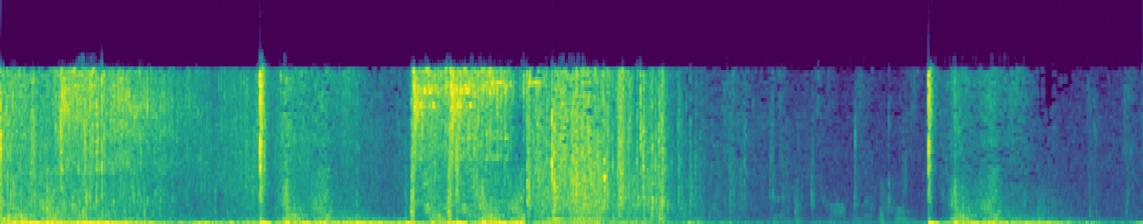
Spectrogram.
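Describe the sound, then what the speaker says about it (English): A Confringo spell explosion in Hogwarts Legacy, a series of heavy booming blasts with rumbling tails, loud and close, the first few seconds dense before a quieter gap and a final sharp blast. "Confringo"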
